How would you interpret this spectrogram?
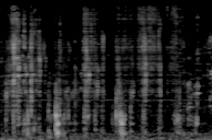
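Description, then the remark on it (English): Sipping and gulping of a Coca-Cola, with several wet swallows and fizzy, crackly bursts in an uneven rhythm, fairly quiet and with no talking. “Let's have another sip of this Coca-Cola.”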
